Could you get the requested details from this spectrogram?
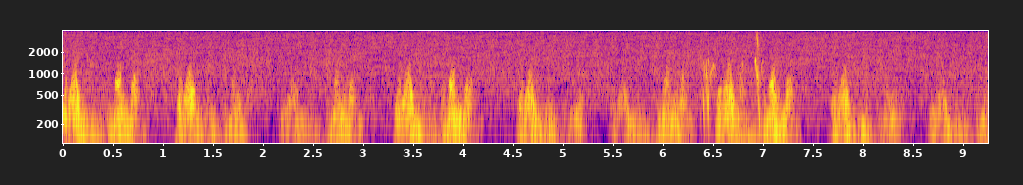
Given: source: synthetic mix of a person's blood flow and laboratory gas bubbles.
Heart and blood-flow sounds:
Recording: Doppler ultrasound of blood flow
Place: precordium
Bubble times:
6.37-6.86 s: bubbles
6.91-7.00 s: bubbles
From the record:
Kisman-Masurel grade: 121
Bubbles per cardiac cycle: 1 to 2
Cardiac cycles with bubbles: 10 to 50%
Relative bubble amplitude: barely perceptible (0.100 to 0.250)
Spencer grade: 2 (many but less than half of the cardiac periods contain bubble signals, singularly or in groups)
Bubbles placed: only in the low amplitude regions of the cardiac cycle

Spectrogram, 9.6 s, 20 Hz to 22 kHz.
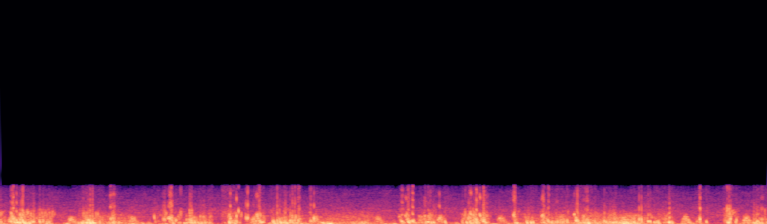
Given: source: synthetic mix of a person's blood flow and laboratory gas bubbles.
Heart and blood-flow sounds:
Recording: Doppler ultrasound of blood flow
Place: subclavian vein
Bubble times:
0.00-0.06 s: bubbles
0.09-0.69 s: bubbles
0.90-1.52 s: bubbles
1.89-2.66 s: bubbles
2.76-3.32 s: bubbles
3.36-3.79 s: bubbles
3.85-3.98 s: bubbles
4.97-5.61 s: bubbles
5.76-6.15 s: bubbles
6.38-6.50 s: bubbles
6.54-7.47 s: bubbles
7.50-7.73 s: bubbles
7.86-8.45 s: bubbles
8.68-8.87 s: bubbles
9.03-9.24 s: bubbles
9.31-9.60 s: bubbles
From the record:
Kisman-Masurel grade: 343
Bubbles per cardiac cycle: rolling drumbeat, 9 or more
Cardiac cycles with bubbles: 100%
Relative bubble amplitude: loud (0.450 to 0.775)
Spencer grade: 3 (all of the cardiac periods contain showers or single bubble signals, but not dominating or overriding the cardiac motion signals)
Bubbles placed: anywhere in the cardiac cycle

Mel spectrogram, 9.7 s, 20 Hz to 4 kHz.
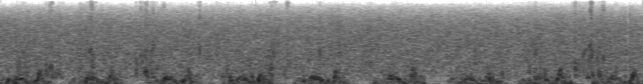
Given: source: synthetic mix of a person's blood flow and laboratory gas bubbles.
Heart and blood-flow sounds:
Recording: Doppler ultrasound of blood flow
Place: precordium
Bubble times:
0.21-0.45 s: bubbles
0.64-0.97 s: bubbles
1.15-1.52 s: bubbles
1.97-2.48 s: bubbles
2.94-3.02 s: bubbles
3.21-3.54 s: bubbles
3.69-3.83 s: bubbles
3.94-4.41 s: bubbles
4.76-4.83 s: bubbles
7.48-7.59 s: bubbles
7.76-8.22 s: bubbles
8.56-9.11 s: bubbles
9.20-9.28 s: bubbles
From the record:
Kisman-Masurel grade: 232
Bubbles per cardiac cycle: several, 3 to 8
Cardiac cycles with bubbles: 50 to 99%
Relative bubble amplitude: moderate (0.250 to 0.450)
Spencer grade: 3 (all of the cardiac periods contain showers or single bubble signals, but not dominating or overriding the cardiac motion signals)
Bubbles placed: only in the low amplitude regions of the cardiac cycle

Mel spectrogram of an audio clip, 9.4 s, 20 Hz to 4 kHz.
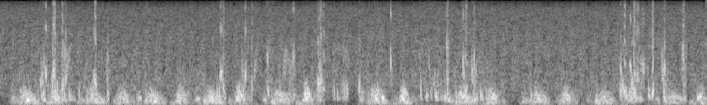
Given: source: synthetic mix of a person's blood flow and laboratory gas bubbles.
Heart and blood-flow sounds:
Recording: Doppler ultrasound of blood flow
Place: precordium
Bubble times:
0.49-1.11 s: bubbles
1.19-1.36 s: bubbles
1.43-1.49 s: bubbles
2.88-3.03 s: bubbles
3.19-3.45 s: bubbles
3.55-3.70 s: bubbles
3.77-3.97 s: bubbles
4.20-4.35 s: bubbles
4.45-4.67 s: bubbles
4.79-4.92 s: bubbles
5.00-5.27 s: bubbles
5.59-6.06 s: bubbles
6.17-6.54 s: bubbles
8.25-8.78 s: bubbles
8.81-8.94 s: bubbles
9.10-9.19 s: bubbles
9.42-9.44 s: bubbles
From the record:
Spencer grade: 3 (all of the cardiac periods contain showers or single bubble signals, but not dominating or overriding the cardiac motion signals)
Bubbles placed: only in the low amplitude regions of the cardiac cycle

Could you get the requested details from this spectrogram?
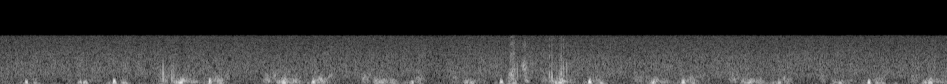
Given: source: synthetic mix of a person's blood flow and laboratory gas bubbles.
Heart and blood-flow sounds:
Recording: Doppler ultrasound of blood flow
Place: precordium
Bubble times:
5.07-5.33 s: bubbles
5.47-5.70 s: bubbles
From the record:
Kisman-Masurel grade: 211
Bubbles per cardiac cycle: several, 3 to 8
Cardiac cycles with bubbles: 1 to 10%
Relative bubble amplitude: barely perceptible (0.100 to 0.250)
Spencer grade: 1 (occasional bubble signal discernible with the cardiac motion signal, with majority of cardiac periods free of bubbles)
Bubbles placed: anywhere in the cardiac cycle

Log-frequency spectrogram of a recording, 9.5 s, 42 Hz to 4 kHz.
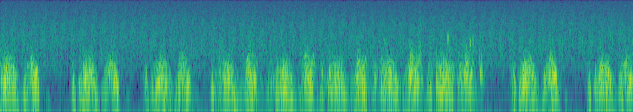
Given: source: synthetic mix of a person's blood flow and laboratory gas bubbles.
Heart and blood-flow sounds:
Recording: Doppler ultrasound of blood flow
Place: precordium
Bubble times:
5.67-5.83 s: bubbles
6.11-6.35 s: bubbles
6.67-7.30 s: bubbles
From the record:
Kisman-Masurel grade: 212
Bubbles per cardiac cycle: several, 3 to 8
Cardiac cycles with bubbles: 1 to 10%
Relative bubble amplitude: moderate (0.250 to 0.450)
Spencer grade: 1 (occasional bubble signal discernible with the cardiac motion signal, with majority of cardiac periods free of bubbles)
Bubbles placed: anywhere in the cardiac cycle

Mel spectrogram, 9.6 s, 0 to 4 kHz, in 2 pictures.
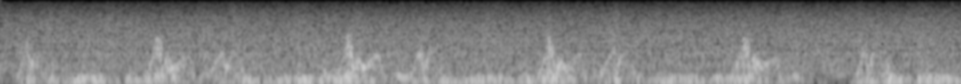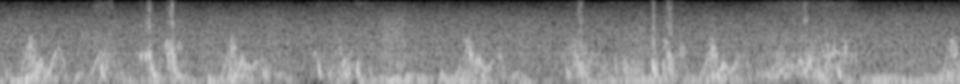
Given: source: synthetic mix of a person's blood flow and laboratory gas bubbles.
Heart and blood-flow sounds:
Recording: Doppler ultrasound of blood flow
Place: precordium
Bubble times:
5.26-5.38 s: bubbles
5.48-5.74 s: bubbles
6.11-6.17 s: bubbles
6.34-6.71 s: bubbles
7.60-7.76 s: bubbles
7.86-8.26 s: bubbles
8.56-9.10 s: bubbles
From the record:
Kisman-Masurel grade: 233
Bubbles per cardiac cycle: several, 3 to 8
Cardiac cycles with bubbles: 50 to 99%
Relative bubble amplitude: loud (0.450 to 0.775)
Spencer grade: 3 (all of the cardiac periods contain showers or single bubble signals, but not dominating or overriding the cardiac motion signals)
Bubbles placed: only in the low amplitude regions of the cardiac cycle

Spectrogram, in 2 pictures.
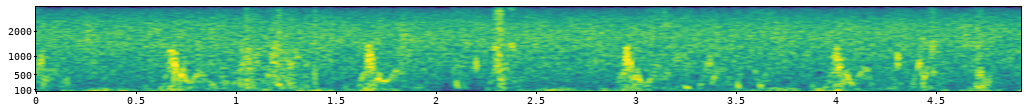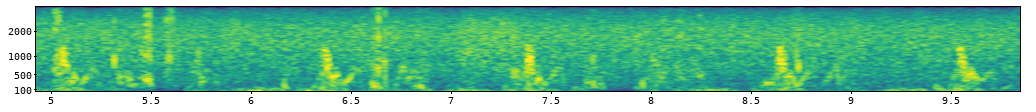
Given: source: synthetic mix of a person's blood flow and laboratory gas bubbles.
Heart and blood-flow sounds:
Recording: Doppler ultrasound of blood flow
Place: precordium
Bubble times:
0.00-0.04 s: bubbles
0.12-0.19 s: bubbles
0.66-1.42 s: bubbles
2.06-2.24 s: bubbles
2.27-2.45 s: bubbles
3.03-3.31 s: bubbles
3.47-3.69 s: bubbles
4.27-4.53 s: bubbles
4.66-4.80 s: bubbles
5.00-5.07 s: bubbles
5.25-5.63 s: bubbles
6.12-6.22 s: bubbles
6.58-6.71 s: bubbles
6.79-6.91 s: bubbles
7.28-7.38 s: bubbles
7.66-7.79 s: bubbles
7.90-8.28 s: bubbles
8.52-8.65 s: bubbles
8.69-8.78 s: bubbles
From the record:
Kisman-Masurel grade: 243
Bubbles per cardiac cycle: several, 3 to 8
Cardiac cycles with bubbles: 100%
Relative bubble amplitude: loud (0.450 to 0.775)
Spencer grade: 3 (all of the cardiac periods contain showers or single bubble signals, but not dominating or overriding the cardiac motion signals)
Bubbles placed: anywhere in the cardiac cycle

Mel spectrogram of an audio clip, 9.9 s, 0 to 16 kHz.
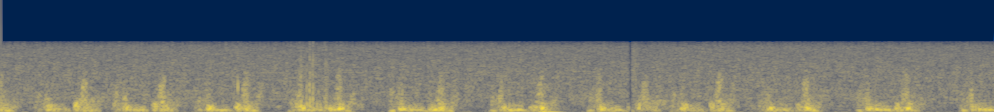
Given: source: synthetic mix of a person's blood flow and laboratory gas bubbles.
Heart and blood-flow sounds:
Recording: Doppler ultrasound of blood flow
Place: precordium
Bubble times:
2.35-2.42 s: bubbles
2.92-3.29 s: bubbles
From the record:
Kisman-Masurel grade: 211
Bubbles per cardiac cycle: several, 3 to 8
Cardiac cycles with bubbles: 1 to 10%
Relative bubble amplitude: barely perceptible (0.100 to 0.250)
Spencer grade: 1 (occasional bubble signal discernible with the cardiac motion signal, with majority of cardiac periods free of bubbles)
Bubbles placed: only in the low amplitude regions of the cardiac cycle

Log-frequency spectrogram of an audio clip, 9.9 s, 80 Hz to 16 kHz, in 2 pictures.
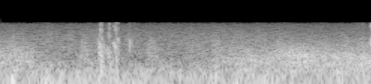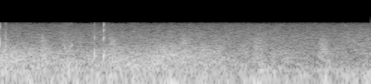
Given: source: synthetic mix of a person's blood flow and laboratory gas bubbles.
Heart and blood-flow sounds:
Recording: Doppler ultrasound of blood flow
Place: subclavian vein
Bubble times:
1.27-1.61 s: bubbles
1.71-1.80 s: bubbles
4.74-5.31 s: bubbles
5.78-5.92 s: bubbles
6.19-6.25 s: bubbles
6.30-6.40 s: bubbles
From the record:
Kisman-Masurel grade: 222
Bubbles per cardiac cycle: several, 3 to 8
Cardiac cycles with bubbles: 10 to 50%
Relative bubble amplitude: moderate (0.250 to 0.450)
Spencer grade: 2 (many but less than half of the cardiac periods contain bubble signals, singularly or in groups)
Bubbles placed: anywhere in the cardiac cycle

